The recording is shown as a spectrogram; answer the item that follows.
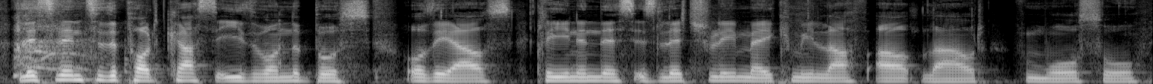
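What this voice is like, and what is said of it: Birmingham accent. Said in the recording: “I hate the Birmingham accent ... That's like the one accent I can do. That's because I have family from there.”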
